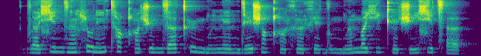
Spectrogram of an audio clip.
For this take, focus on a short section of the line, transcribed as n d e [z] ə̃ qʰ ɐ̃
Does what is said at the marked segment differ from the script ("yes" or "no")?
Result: yes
